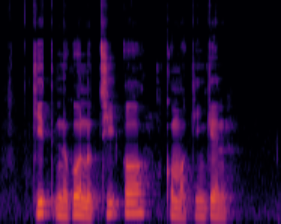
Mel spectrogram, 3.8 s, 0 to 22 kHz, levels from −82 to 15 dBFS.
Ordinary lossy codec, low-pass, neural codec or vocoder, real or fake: none; none; none; real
